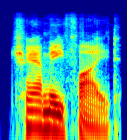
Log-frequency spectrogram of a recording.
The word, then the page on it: chamaephyte: American English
